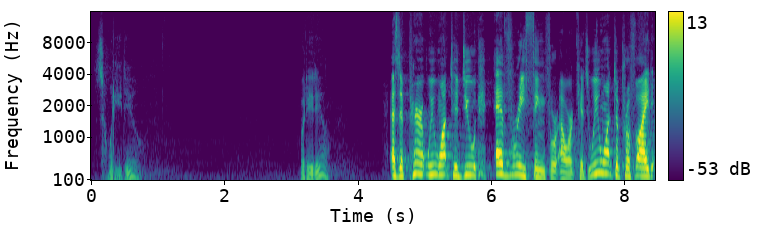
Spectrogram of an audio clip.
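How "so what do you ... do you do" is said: soft question. Real, not acted. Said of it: "quiet rhetorical question".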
